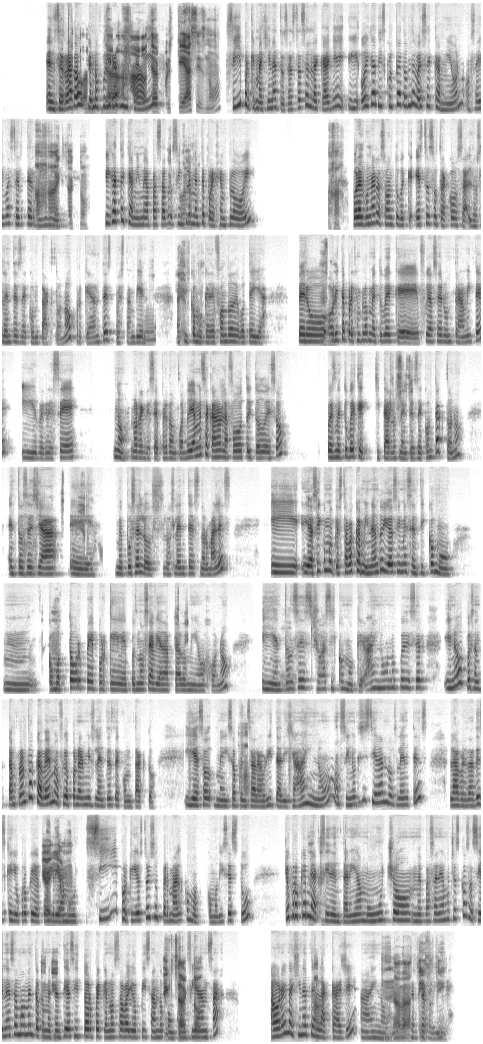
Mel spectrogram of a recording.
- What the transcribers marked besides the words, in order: "ahorita" said as "orita"; tapping
- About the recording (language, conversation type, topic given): Spanish, unstructured, ¿Cómo ha cambiado la vida con el avance de la medicina?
